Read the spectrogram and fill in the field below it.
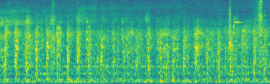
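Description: Trains run along rail lines in the Mashinky railway game, a steady low rumble with faint clickety-clack under a constant hiss, quiet and continuous with no talk.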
